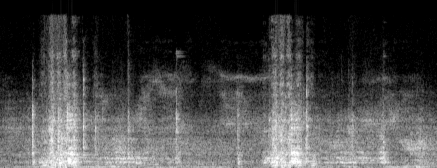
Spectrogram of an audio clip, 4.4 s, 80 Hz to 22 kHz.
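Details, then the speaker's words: 1956 Evinrude 7.5 hp outboard during link and sync setup, thought to have 90 even compression: two short hand pulls with quick, evenly spaced compression puffs and no scraping or knocking; compression sounds even and healthy. "Alright. I think he said it had 90 even compression. I like it."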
